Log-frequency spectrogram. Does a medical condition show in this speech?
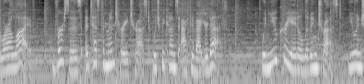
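No.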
